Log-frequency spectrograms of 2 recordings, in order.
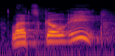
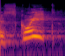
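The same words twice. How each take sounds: First: Said in the usual way. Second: "Squeet" in one loud, high Southern syllable; Southern accent. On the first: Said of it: "I'd say". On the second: Shown as a demonstration. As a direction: squash "let's go eat" into Southern "Squeet". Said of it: "I slip into this accent".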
